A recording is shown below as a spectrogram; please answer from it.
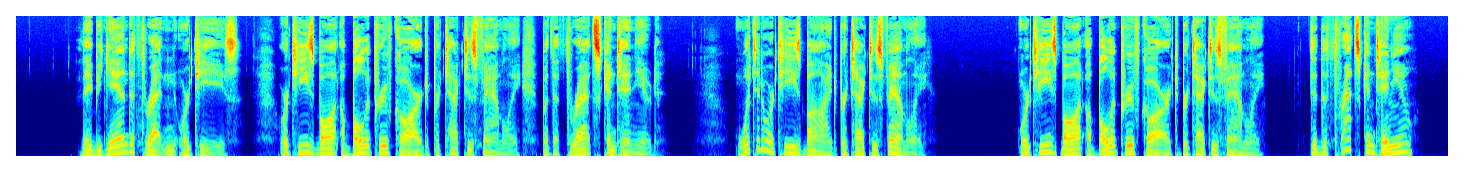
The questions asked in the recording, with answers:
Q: What did Ortiz buy to protect his family?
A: Ortiz bought a bulletproof car to protect his family.

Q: Did the threats continue?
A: Yes, the threats continued.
